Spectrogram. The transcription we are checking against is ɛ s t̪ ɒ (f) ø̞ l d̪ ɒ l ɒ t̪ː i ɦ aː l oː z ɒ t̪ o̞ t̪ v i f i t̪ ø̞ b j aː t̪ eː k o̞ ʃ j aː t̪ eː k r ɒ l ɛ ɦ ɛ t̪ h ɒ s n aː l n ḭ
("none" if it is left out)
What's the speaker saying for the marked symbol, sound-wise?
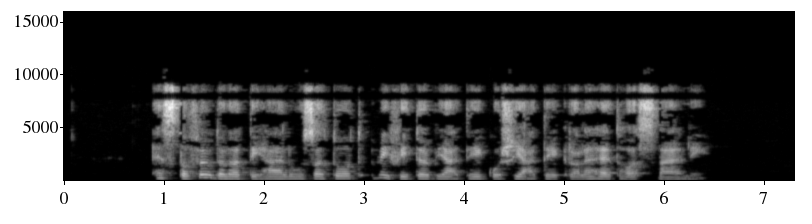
f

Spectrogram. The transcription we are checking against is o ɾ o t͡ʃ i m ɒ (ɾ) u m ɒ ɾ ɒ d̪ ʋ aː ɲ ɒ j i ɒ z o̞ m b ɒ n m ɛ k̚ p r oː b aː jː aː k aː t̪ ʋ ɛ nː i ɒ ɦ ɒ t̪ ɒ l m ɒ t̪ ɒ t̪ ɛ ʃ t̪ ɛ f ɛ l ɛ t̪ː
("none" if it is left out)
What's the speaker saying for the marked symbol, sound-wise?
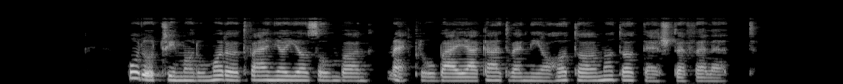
ɾ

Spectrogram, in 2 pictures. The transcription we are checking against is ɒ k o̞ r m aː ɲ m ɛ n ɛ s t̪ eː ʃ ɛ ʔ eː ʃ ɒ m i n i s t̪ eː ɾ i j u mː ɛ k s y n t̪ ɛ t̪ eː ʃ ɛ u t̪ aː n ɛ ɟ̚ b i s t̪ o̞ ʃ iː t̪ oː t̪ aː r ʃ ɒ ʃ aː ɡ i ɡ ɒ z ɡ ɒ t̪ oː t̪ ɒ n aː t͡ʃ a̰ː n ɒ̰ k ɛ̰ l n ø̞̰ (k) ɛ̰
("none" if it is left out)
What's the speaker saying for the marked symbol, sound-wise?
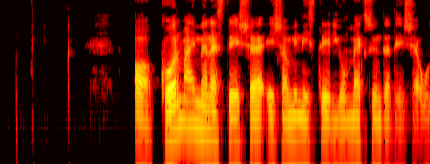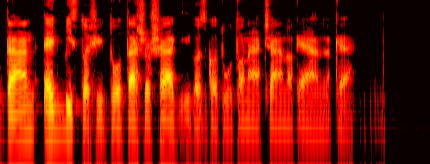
k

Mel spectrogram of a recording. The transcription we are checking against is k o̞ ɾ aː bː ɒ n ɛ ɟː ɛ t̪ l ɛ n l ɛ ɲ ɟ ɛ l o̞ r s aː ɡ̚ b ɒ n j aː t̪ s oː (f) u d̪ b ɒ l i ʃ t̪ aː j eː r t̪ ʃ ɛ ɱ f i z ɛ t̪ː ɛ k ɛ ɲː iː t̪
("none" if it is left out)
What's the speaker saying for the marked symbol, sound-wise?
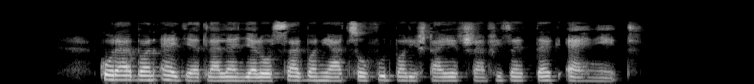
f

